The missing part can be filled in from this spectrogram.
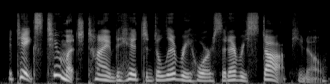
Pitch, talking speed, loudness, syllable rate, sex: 205 Hz, 270 wpm, -21 LUFS, 7.2 syllables/s, female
